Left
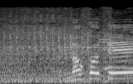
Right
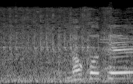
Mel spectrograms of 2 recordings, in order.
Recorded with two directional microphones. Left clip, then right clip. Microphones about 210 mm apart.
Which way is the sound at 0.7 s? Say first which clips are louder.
Left 2 dB; centre (ahead or behind).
